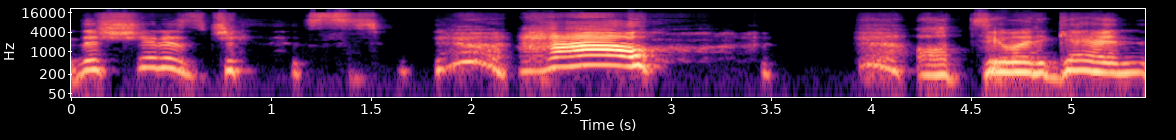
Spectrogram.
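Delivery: talking through laughter. Reacting to a clip and thanking chat, laughing while talking. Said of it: "I've completely lost it at this point".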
